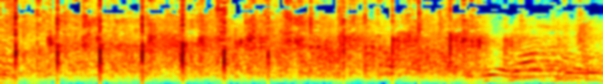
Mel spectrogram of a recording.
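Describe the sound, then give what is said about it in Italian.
Applause breaks out for a performer: sharp, evenly spaced loud claps stand out over a continuous wash of crowd clapping, and a voice rises through the noise near the end. “Richard Bulegar, un applauso.”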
